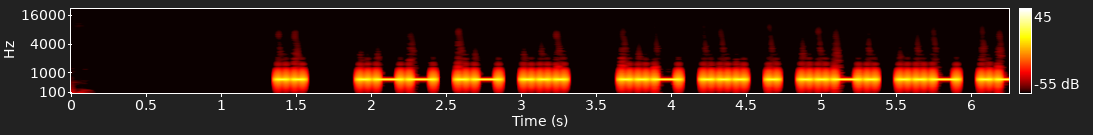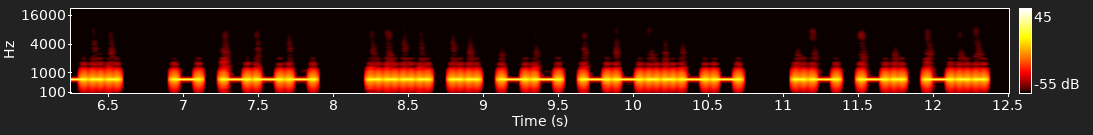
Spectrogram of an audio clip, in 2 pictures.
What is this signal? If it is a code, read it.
Morse code, heard as a keyed tone, about 22 wpm, 700 Hz. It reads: I WAS USEFUL TO HIM, AND
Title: Sentences from Top 1000 Words - Review Part 4 - 22wpm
